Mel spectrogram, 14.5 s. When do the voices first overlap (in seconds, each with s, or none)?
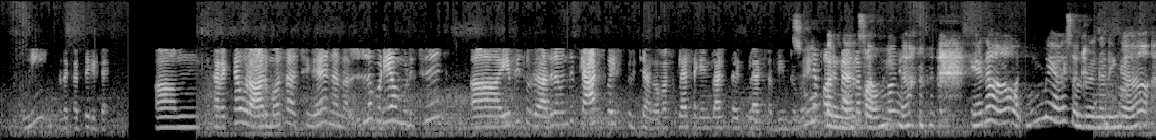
10.0 s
